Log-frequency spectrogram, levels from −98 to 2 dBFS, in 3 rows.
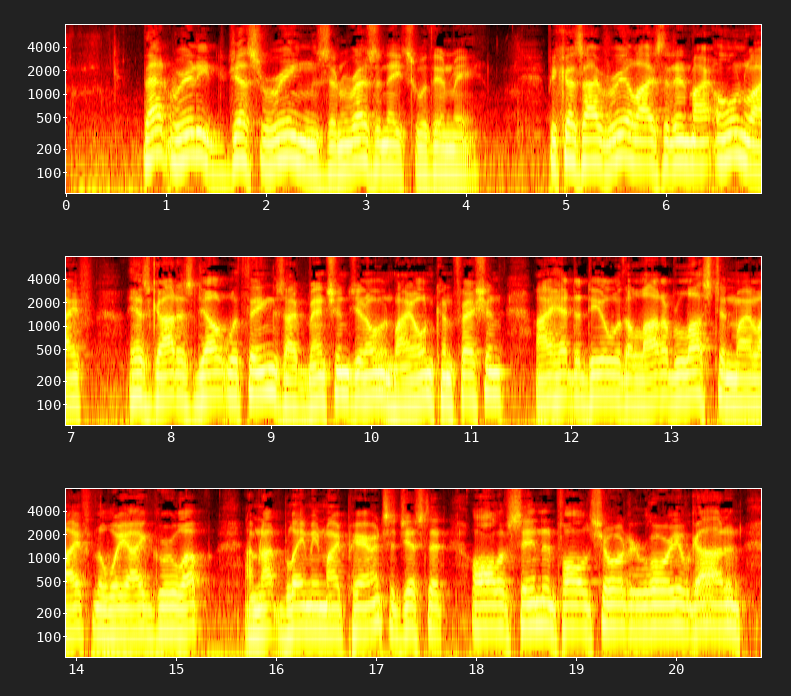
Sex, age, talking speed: male, 60-79, 195 wpm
